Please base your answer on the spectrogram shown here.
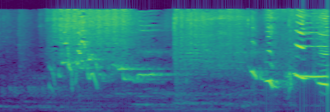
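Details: Black-naped oriole of Sumbawa origin, sung to get other orioles singing: softer slurred whistles over a hissy background, then loud, clear, fluty whistles at the end.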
